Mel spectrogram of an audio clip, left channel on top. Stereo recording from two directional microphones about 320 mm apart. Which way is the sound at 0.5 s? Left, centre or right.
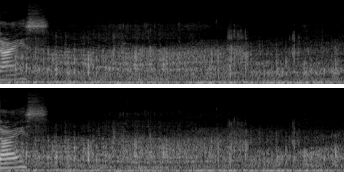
Right.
